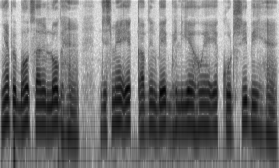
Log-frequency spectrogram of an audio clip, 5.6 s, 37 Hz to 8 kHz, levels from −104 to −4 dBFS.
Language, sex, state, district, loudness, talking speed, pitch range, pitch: Hindi, male, Jharkhand, Palamu, -16 LUFS, 180 wpm, 130-145 Hz, 140 Hz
